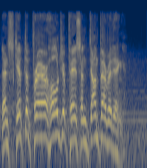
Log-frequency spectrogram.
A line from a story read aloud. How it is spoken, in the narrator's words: he yelled back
